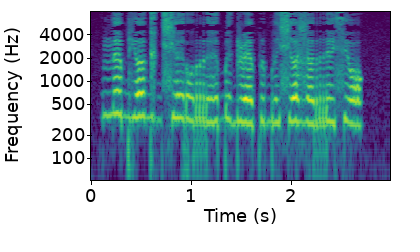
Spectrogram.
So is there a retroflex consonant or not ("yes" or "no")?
yes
